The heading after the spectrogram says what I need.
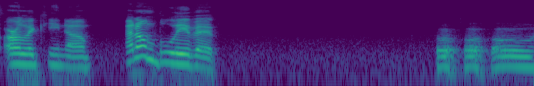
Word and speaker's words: Arlecchino: Well, bye for now, Harlequino. Can't believe it's pronounced Arlecchino.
